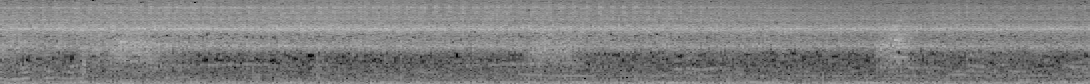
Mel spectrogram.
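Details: Male cicadas in a forest drone in a steady, high, shimmering buzz without pause. The call advertises the male's strength and fitness, and each species sounds different.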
